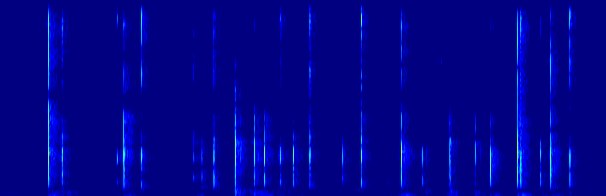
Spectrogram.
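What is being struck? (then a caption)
Plastic mechanical keyboard. Fingertips type rapidly on a white RGB-backlit compact mechanical keyboard with plastic keycaps and a hollow case. Quick bursts of bright, sharp clicks and clacks with a light hollow thock underneath follow one another in uneven runs. Each keystroke stops almost instantly, with short gaps between the runs.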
